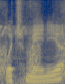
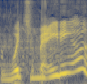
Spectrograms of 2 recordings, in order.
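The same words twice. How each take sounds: First: Said in the usual way. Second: "Witch mania?" asked higher and louder, rising on "mania"; incredulous echo. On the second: Real, not acted. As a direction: throw "Witch mania?" back in disbelief. Incredulous repeat of read line.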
